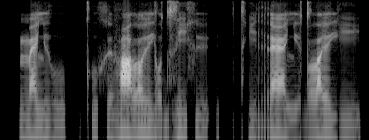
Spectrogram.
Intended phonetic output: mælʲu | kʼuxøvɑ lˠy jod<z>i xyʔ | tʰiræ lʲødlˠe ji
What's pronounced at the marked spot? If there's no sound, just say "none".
z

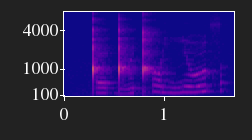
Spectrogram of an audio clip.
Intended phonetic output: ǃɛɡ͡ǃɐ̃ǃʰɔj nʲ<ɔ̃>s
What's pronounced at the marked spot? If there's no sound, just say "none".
ɔ̃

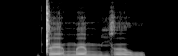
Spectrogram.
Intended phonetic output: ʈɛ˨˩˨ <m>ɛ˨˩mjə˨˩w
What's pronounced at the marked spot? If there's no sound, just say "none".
m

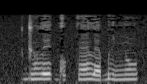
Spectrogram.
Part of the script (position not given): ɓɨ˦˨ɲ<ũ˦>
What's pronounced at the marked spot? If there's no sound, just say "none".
ũ˦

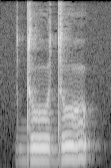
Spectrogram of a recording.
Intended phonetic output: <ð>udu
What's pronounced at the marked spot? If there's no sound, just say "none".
d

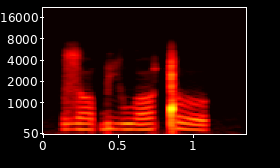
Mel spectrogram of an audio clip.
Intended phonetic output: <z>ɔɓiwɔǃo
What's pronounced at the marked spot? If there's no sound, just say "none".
z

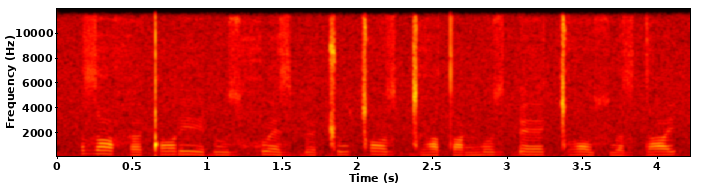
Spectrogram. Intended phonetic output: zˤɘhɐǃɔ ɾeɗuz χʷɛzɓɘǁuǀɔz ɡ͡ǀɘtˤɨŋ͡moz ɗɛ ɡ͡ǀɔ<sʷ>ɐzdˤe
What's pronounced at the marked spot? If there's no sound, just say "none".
sʷ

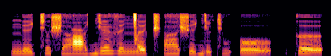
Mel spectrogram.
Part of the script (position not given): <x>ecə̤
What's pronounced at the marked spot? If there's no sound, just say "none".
ŋ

